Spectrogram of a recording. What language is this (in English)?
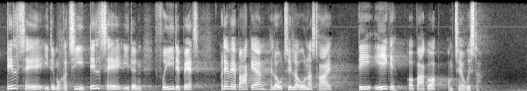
Danish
